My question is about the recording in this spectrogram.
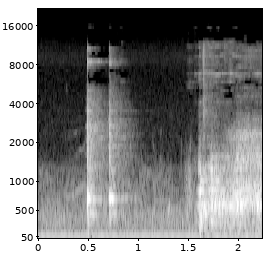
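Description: Two quick glass clinks about a quarter second apart, a small drinking glass being set down. Near the end a longer, noisier sound begins.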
